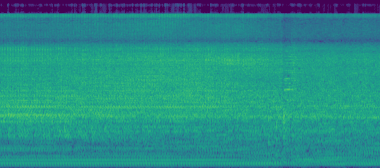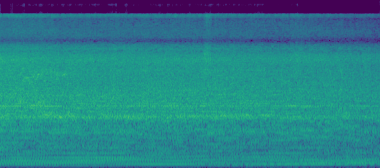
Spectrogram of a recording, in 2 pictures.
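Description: Even, steady engine drone with a constant pitch and no knocks, misses or surging; the generator is running smoothly.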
